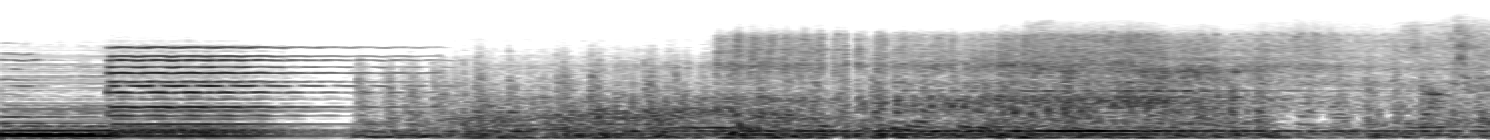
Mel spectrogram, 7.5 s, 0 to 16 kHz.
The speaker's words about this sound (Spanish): En el campamento, todos descubren la llegada del helicóptero que se mantiene volando en un mismo sitio, a una altura aproximada de 100 metros. Los nativos se muestran temerosos, señalando hacia el extraño aparato que vuela como pájaro.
